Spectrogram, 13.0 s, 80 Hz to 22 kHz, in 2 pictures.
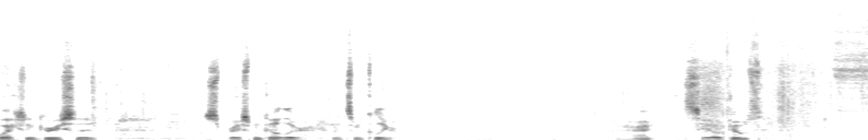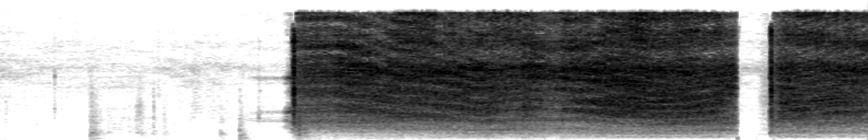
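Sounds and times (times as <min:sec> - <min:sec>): paint spray gun hissing: 0:08.5 - 0:13.0.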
